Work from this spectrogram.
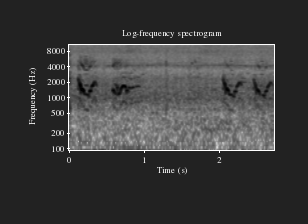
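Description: A crow calls outdoors during a drone flight, giving four harsh caws in two pairs, fairly faint and distant over steady background noise.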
